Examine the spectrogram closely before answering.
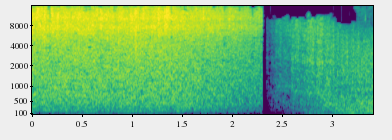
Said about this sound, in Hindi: आखिर एक दिन काले काले बादल आसमान पर घेर आए और छाजो पानी बरसने लगा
